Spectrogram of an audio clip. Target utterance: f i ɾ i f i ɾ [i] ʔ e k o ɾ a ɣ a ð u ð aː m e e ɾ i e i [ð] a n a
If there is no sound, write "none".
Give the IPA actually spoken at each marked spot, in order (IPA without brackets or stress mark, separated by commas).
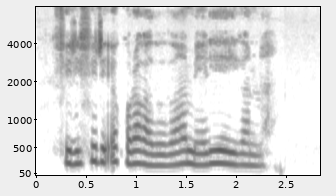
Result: i, ɣ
